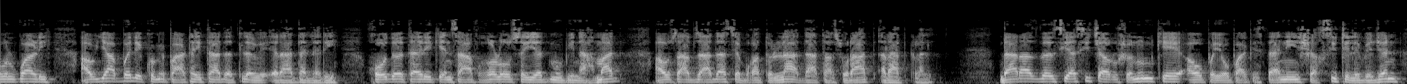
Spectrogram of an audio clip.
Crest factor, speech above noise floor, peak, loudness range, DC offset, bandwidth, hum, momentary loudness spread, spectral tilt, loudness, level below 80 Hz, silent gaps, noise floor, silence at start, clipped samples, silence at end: 16 dB; 26 dB; -2 dBFS; 2 LU; under 0.1%; 8.8 kHz; none; 4 LU; -5.5 dB/octave; -19 LUFS; -44 dBFS; none; -45 dBFS; 0 s; under 0.1%; 0 s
